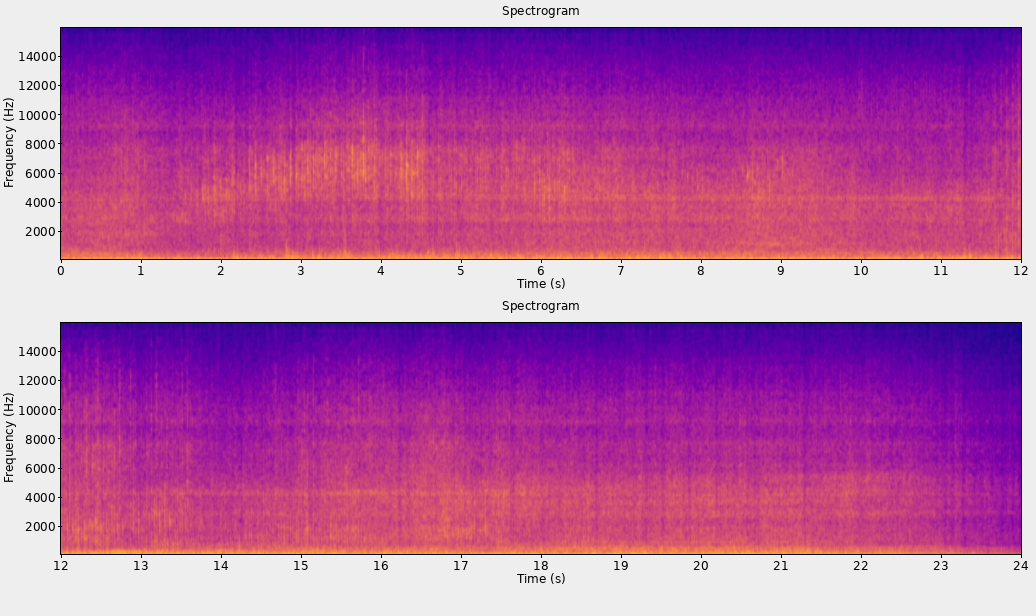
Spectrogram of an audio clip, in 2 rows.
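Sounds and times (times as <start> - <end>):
motorcycle engine running: 0.0 - 8.8, 9.7 - 23.2
wind rushing over microphone: 0.0 - 24.0.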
